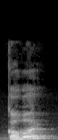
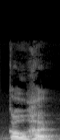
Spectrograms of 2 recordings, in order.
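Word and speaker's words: cover: वेज वेज ना कि वेज, नॉन वेज ना कि नॉन वेज, कवर ना कि कवहर।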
